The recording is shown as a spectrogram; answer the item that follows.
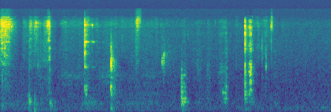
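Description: Faint, scattered taps and rustles of cardstock being handled and set down on a craft table: about a dozen brief clicks, the strongest about a second and a half and three seconds in.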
